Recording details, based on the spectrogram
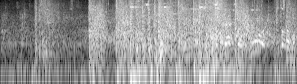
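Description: Dense gunfire in the video game L.A. Noire, a loud sustained fusillade of rapid overlapping shots that thickens partway through and keeps roaring to the end.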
